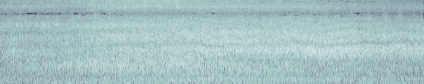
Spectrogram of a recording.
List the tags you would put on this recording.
Soundscapes > Urban
car traffic vehicle

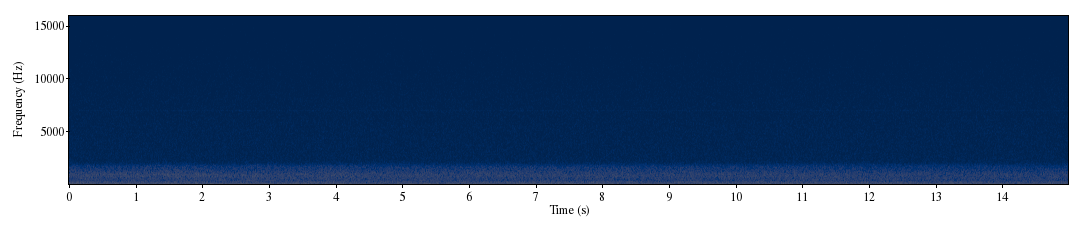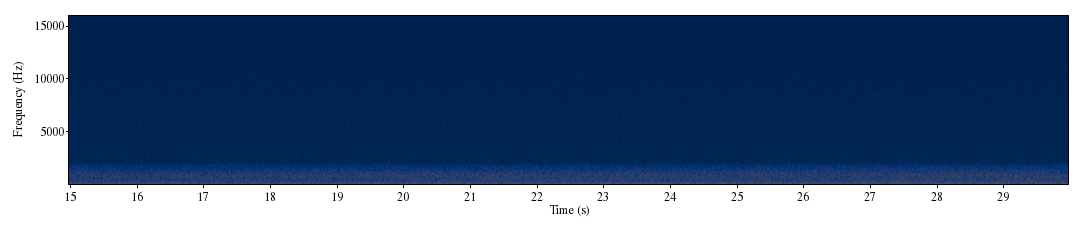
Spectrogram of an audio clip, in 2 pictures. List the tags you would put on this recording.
Soundscapes > Nature
alice-holt-forest artistic-intervention raspberry-pi field-recording Dendrophone natural-soundscape data-to-sound phenological-recording modified-soundscape soundscape nature sound-installation weather-data

